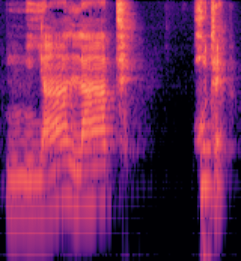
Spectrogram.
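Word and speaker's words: Nyarlathotep: Und da kommt keiner auf Nyala Vorteil, na doch, kommen auch manche, ist aber Quatsch. Richtig wäre Niala oder also Nialat Hotep.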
